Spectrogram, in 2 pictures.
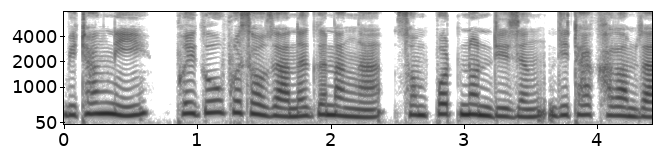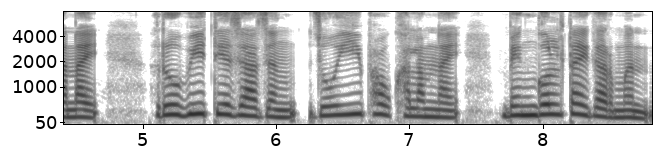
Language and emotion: Bodo, neutral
